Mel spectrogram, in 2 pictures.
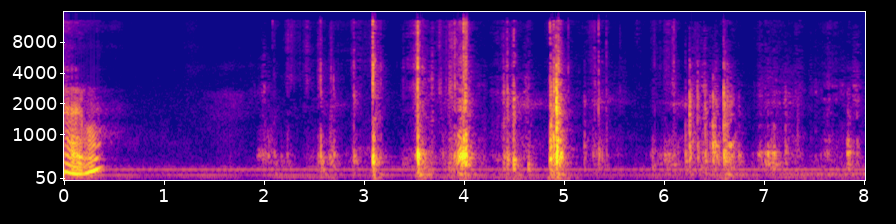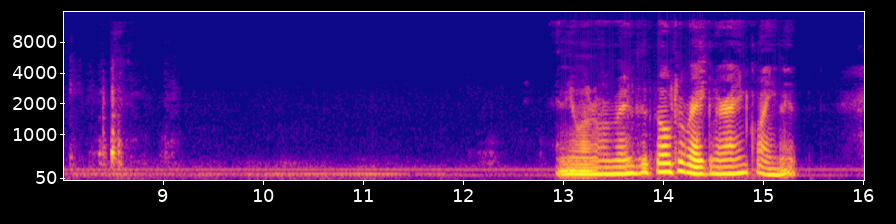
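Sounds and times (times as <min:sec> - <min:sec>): faint steady hum: 0:00.0 - 0:16.0
plastic parts clicking and knocking: 0:02.0 - 0:08.8.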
